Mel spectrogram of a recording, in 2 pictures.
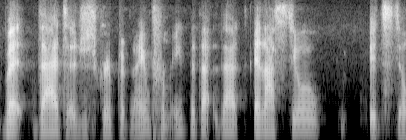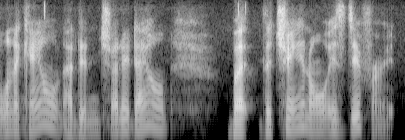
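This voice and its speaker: Woman, deep voice, halting and defensive, casual livestream talk, dry sound. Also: bright, forceful tone, no echo. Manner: defensive, puzzled, halting restarts.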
